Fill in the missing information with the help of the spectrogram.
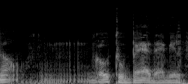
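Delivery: hushed, breathy go-to-bed murmur; mock tired sigh. Friends telling Emil to go to bed, hushed. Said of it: "who talk to you, think".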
